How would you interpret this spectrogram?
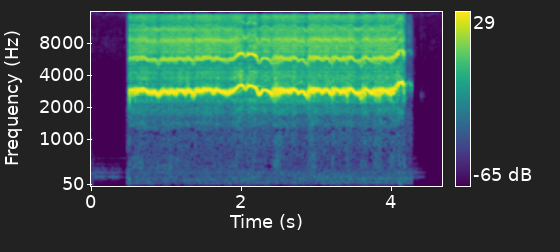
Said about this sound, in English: Posey pulled out his lifeguard whistle and blew.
